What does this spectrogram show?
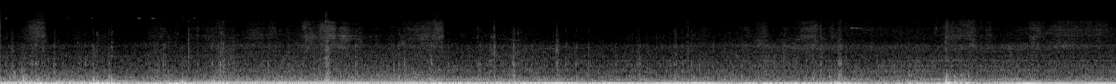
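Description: Jeep running and driving slowly, heard from inside the cabin as a steady low rumble.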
